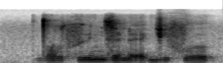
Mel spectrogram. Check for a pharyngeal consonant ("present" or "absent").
absent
